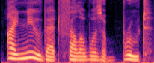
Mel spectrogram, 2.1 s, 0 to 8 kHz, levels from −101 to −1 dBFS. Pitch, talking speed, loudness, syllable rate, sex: 185 Hz, 205 wpm, -15 LUFS, 4.8 syllables/s, female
